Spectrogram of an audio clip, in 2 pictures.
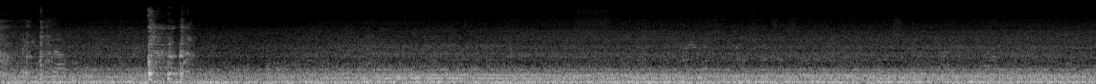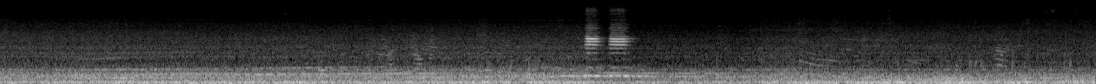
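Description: A vehicle rumbles along a paved road, heard from inside.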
